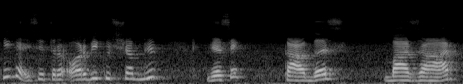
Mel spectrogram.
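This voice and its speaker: A woman teaching a Hindi class, explaining pronunciation slowly and patiently, spelling out sounds syllable by syllable. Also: a little high, sing-song, a little mellow, a little hiss or hum.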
